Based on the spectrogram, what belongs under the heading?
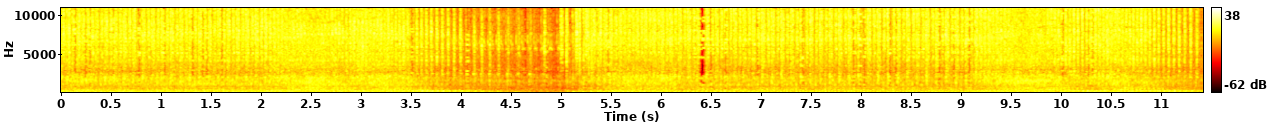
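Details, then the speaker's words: John Deere Sabre mower with Walbro carburetor, just cleaned of a plugged passage: uneven chuffing run that sags and nearly stalls before recovering; still running rough, cleaning did not fix it. "well that doesn't seem to fix it and I cleaned up pretty thoroughly got the whole time there"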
